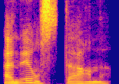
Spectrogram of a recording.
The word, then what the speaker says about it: Aenaeanstan: Son sacré, Aenaeanstan. Prononcé, Aneanstarn.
